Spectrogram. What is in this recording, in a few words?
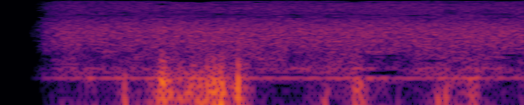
Voice Note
